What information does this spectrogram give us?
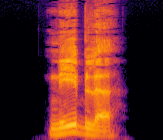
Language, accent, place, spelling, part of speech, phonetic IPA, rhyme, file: German, Germany, Berlin, neble, verb, [ˈneːblə], -eːblə, De-neble.ogg
- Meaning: inflection of nebeln: 1. first-person singular present 2. singular imperative 3. first/third-person singular subjunctive I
